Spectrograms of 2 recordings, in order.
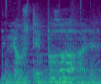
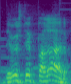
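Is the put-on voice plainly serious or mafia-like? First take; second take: mafia-like; serious. First: It is said in a gangster-like mafia voice. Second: It is said in a very serious voice. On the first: The speaker calls it right. "Ahora de repente te ha vuelto al Capone" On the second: The speaker calls it wrong. "Le pone usted una voz demasiado seria al señor"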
